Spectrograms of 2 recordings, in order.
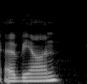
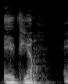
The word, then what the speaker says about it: Evian: Say this when I say it wrong? Evian? Avion? – Avion.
